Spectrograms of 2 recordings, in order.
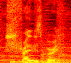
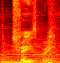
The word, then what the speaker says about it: Shrewsbury: of Shropshshire and its county town of Shrosbury or Shrewsbury.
